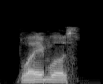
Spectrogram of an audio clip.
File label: "blameless", English; adjectives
